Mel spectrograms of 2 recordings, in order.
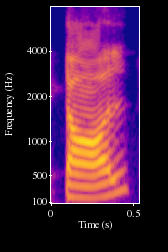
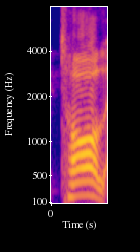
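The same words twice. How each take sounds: First: The t is said without a puff of air. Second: The t is said with a puff of air. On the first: The speaker calls it wrong. "They say tall" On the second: The speaker calls it right. "They don't say tall"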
